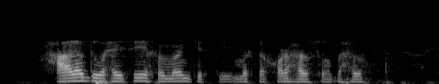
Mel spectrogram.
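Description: MP3 compression artefacts run from start to finish, and this is likely a heavily squeezed MP3 encode. Nothing reaches above 3 kHz, so the speech sounds dull. An encoder that is short of bits drops the treble at a fixed point and discards weaker frequency lines, which then flicker in and out between frames. Here that gives a watery, swirling texture and blurred consonant onsets, which fits a very low bitrate, around 16 kbps.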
